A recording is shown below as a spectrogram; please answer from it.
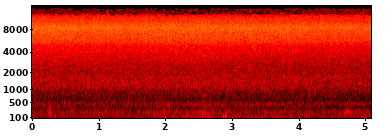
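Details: Honey bees swarming over a stump beside beehives, some fighting, dead bees nearby, days after a small swarm was merged into a hive; dense, steady hiss-like buzzing of many bees fills the sound, with faint low hums drifting beneath.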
